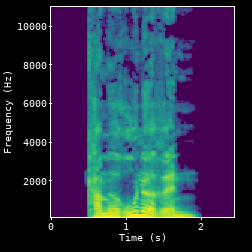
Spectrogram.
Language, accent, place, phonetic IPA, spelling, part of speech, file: German, Germany, Berlin, [ˈkaməʁuːnəʁɪn], Kamerunerin, noun, De-Kamerunerin.ogg
- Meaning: Cameroonian (female) (person from Cameroon or of Cameroonian descent)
